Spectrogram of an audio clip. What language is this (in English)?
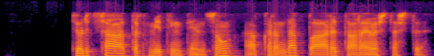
Kyrgyz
